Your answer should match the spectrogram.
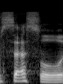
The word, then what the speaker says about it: Cecil: parting all the time the name cecil is pronounced like cecil brown and rhymes with vessel not like beanie oh not like what beanie and cecil okay and rhyming with diesel okay got it all right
